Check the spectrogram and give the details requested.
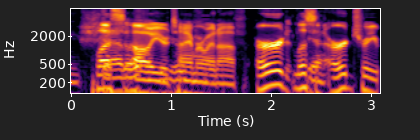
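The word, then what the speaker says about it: Erdtree: Erd tree rhymes with turd tree, so maybe they know what they're doing.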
